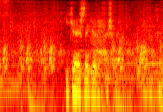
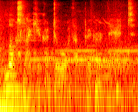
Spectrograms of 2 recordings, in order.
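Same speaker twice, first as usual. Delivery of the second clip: put-on grumpy old fisherman; 3 semitones lower, 3 dB quieter than usual. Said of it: "One of the things he says".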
